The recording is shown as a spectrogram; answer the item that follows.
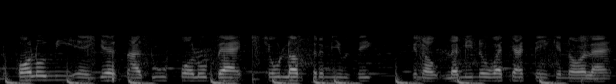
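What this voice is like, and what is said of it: Slight accent. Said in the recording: “you got the little accent going on”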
